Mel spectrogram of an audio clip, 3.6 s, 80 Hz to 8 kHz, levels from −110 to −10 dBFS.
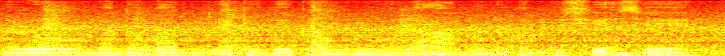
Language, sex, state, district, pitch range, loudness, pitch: Nagamese, male, Nagaland, Dimapur, 105-115 Hz, -16 LUFS, 110 Hz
